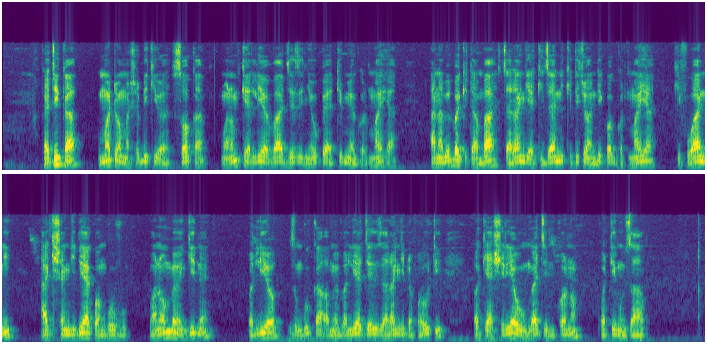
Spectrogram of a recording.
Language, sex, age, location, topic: Swahili, male, 18-24, Kisumu, government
